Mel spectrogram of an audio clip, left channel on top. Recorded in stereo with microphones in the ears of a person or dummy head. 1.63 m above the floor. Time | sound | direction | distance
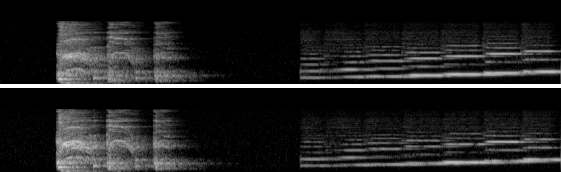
0.6 | a cough | 40° right (ahead or behind) | 0.7 m
3.0 | a flute | 15° left (ahead or behind) | 0.8 m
